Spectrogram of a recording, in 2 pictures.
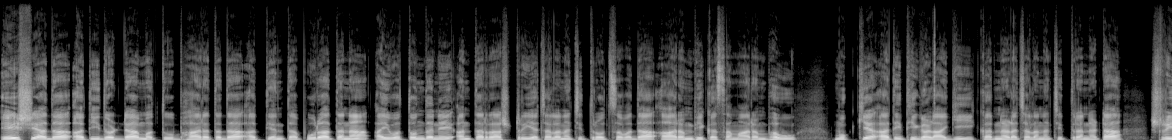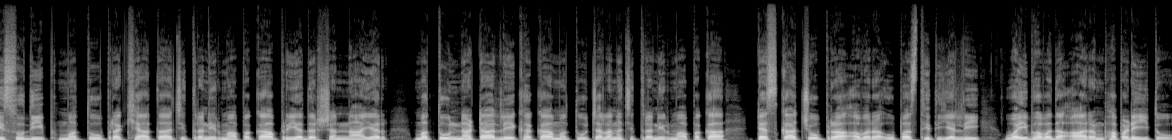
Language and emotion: Kannada, neutral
